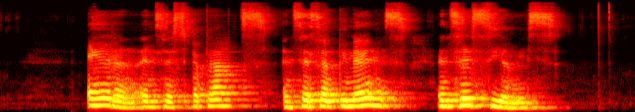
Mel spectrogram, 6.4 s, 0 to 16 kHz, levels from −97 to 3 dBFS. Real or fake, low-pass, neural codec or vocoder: fake; 14.4 kHz; codec, 44.1 kHz, 2.6 kbps, SNAC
